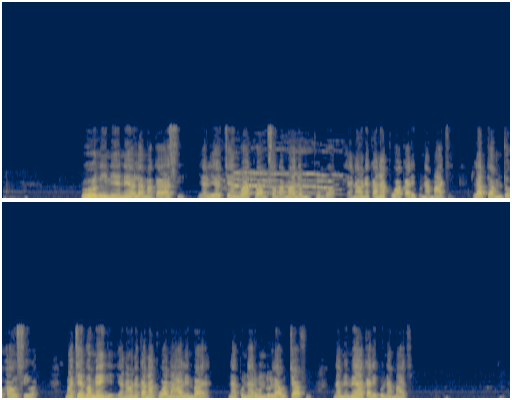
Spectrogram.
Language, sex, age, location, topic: Swahili, male, 50+, Nairobi, government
